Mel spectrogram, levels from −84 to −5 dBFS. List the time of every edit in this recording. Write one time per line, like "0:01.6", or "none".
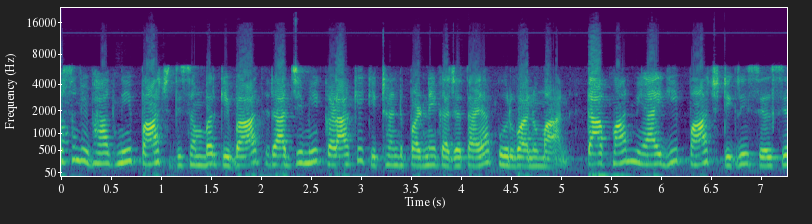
0:05.1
